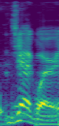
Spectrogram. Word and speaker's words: Jaguar: I pronounce it like the car. Jaguar.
